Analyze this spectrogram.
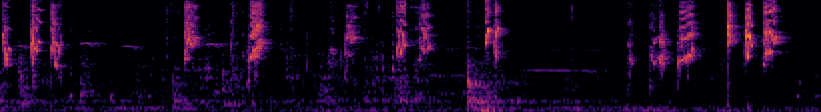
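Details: Morning chirping from lovebirds, a green Fischeri and a pastel blue: a lively series of shrill, raspy, high chirps in quick irregular clusters, sometimes doubled, with a dull knock partway through and indoor hum beneath.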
